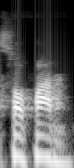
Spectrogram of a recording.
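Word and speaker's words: صفر: Safar artinya bepergian ya Secara pelafalan mestinya adalah saofar cuma karena memang lidah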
